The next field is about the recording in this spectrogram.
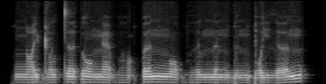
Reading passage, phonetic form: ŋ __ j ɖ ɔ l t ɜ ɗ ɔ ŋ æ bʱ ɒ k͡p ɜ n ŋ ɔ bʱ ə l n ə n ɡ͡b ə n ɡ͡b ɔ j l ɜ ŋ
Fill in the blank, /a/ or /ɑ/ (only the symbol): ɑ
